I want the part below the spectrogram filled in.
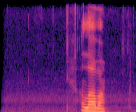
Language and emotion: Russian, neutral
